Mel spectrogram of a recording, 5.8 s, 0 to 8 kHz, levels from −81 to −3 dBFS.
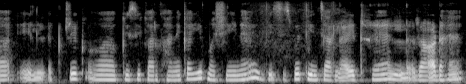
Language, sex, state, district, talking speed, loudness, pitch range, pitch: Hindi, female, Punjab, Kapurthala, 145 wpm, -21 LUFS, 160-185 Hz, 170 Hz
